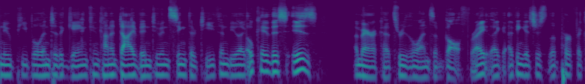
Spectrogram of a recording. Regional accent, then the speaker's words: United States; I'm American and I appreciate American history

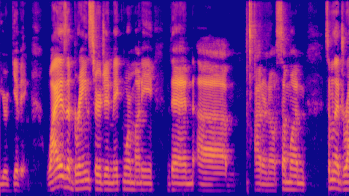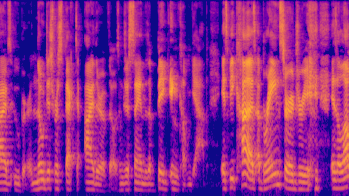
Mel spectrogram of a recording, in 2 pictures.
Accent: Saskatchewan, Canada; now in Calgary, Canada; I come from Saskatchewan, Canada.

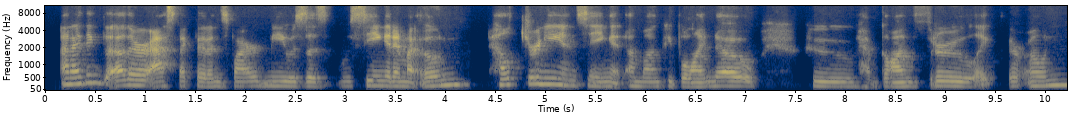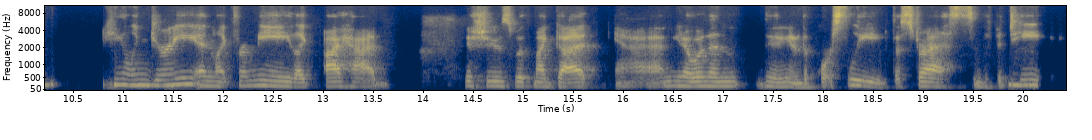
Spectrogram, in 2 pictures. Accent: Southern California, United States; I grew up in Southern California and I'm still living in Southern California, just a little further north than where I'm um, originally from

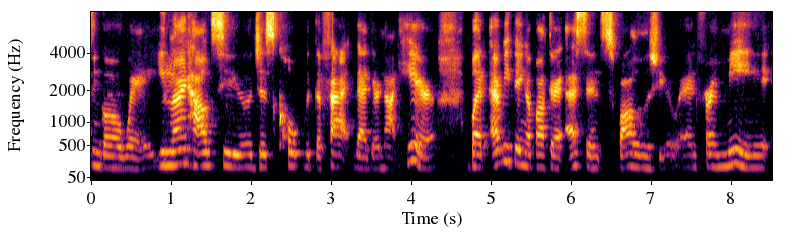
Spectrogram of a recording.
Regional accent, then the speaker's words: New York City, New York, United States; Growing up in Brooklyn, it is a melting pot of people from all over the world.

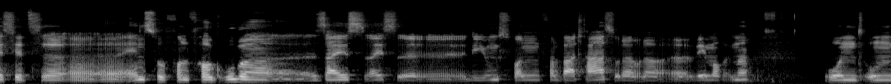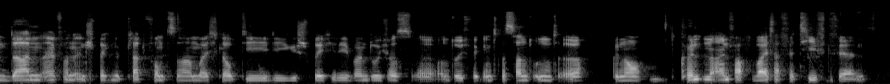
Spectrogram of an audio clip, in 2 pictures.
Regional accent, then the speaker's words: Bochum, North Rhine-Westphalia, Germany; Im äh, tiefsten Ruhrpott in Bochum, wo ich herkomme

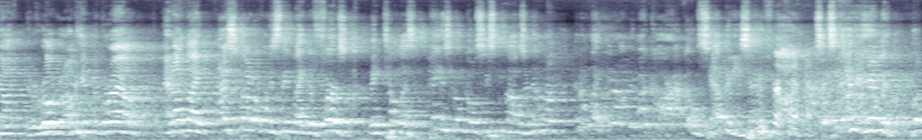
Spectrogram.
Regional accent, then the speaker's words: Oakland, California, United States; I'm from Oakland, California.

